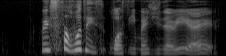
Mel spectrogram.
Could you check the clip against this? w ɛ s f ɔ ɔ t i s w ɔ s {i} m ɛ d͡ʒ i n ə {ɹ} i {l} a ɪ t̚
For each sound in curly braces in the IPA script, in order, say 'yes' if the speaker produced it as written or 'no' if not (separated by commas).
yes, yes, no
